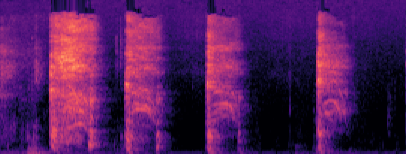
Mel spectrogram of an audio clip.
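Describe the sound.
A person coughs four times in short, harsh bursts with brief pauses between them, after a fly went down their throat.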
